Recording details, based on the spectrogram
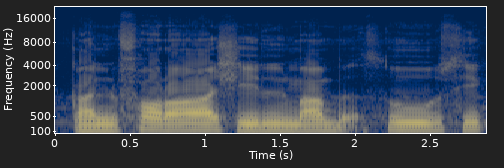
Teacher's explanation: مبثوث یہاں دونوں تھا ہیں، اس میں سیٹی کی آواز نہ آئے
